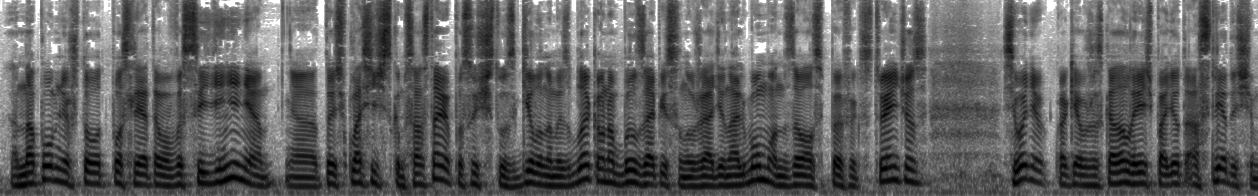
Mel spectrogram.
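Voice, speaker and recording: A man's voice: medium pitch, no echo. Man hosting a casual radio music show. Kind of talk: casual radio talk, chatty music presenting.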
